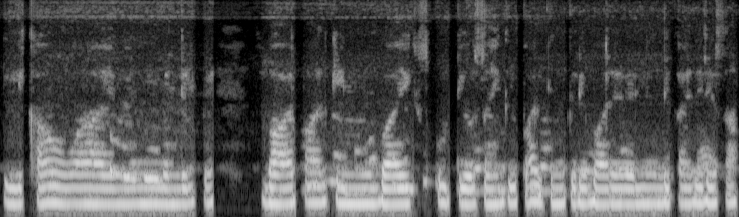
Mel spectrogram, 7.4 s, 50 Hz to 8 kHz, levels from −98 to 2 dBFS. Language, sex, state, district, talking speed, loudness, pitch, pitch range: Hindi, female, Rajasthan, Bikaner, 170 wpm, -18 LUFS, 170 Hz, 170-180 Hz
